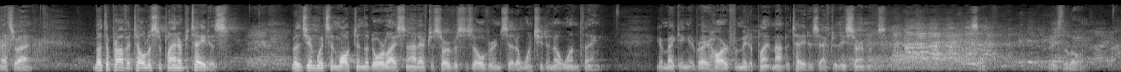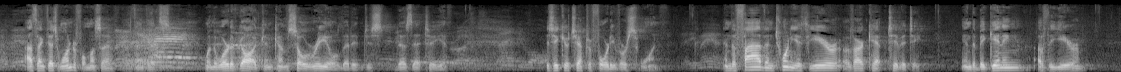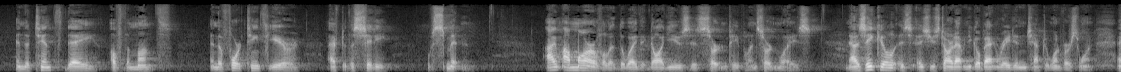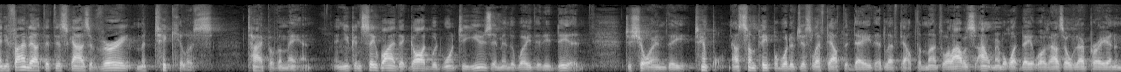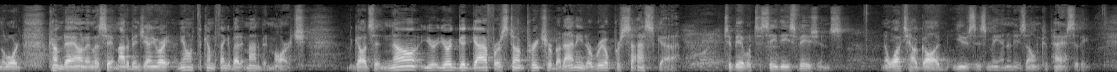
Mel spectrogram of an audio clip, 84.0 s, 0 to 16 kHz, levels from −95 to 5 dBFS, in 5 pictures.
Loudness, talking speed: -20 LUFS, 195 wpm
